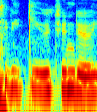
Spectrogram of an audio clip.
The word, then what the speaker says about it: Shiriki Utundu: And yeah, uh, as you mentioned, there's a Shu- Shikiri Utundu or however you say his name. – Shiriki Utundu. You'll make him angry.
